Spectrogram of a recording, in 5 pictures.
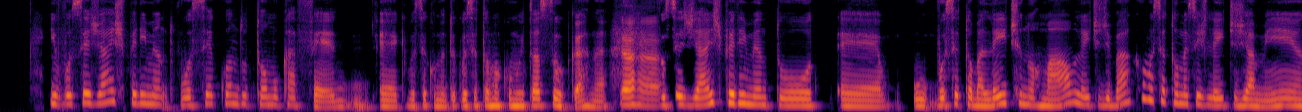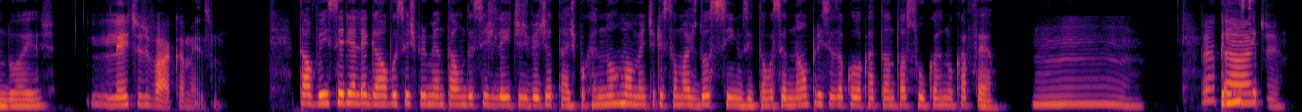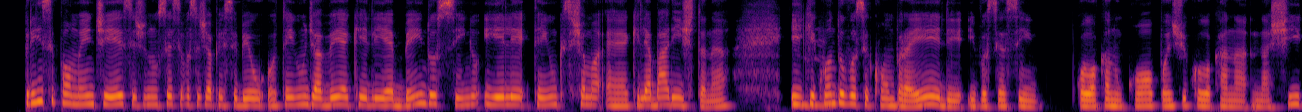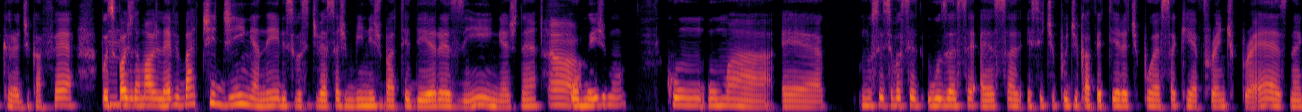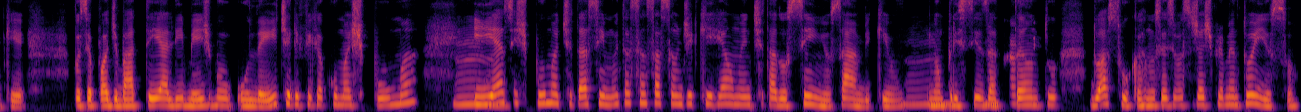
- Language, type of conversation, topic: Portuguese, advice, Como posso equilibrar praticidade e saúde ao escolher alimentos?
- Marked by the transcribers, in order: tapping; drawn out: "Hum"; in English: "French press"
